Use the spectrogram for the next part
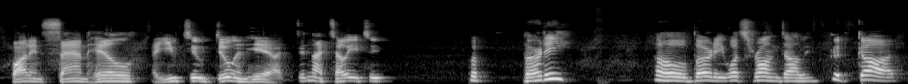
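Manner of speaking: high, loud, alarmed outcry; loud, distressed character voice; distraught Duke. Acted. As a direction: cry out in shock over a beloved hurt animal. Acting Duke finding injured Birdie.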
